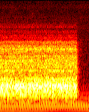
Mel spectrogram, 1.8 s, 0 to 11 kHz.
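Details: 38-year-old Cybernet Beta 2000 UK CB27/81 mobile CB radio, found in a skip and repaired after a short circuit, after alignment on channel 31: steady, even hiss with no crackle or hum until the squelch shuts it off sharply at about 1.5 seconds; healthy receiver.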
